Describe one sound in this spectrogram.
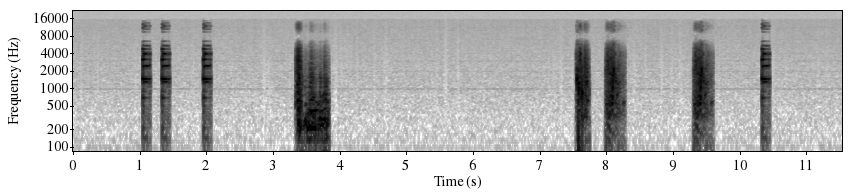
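Short video game sound effects blip and squelch now and then.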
